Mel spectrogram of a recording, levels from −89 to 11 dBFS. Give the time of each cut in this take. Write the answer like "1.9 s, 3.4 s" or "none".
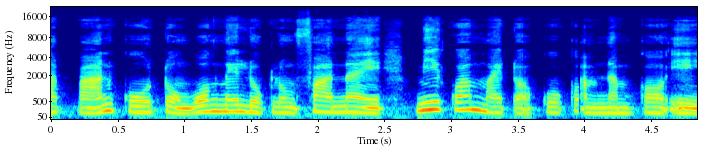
3.9 s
